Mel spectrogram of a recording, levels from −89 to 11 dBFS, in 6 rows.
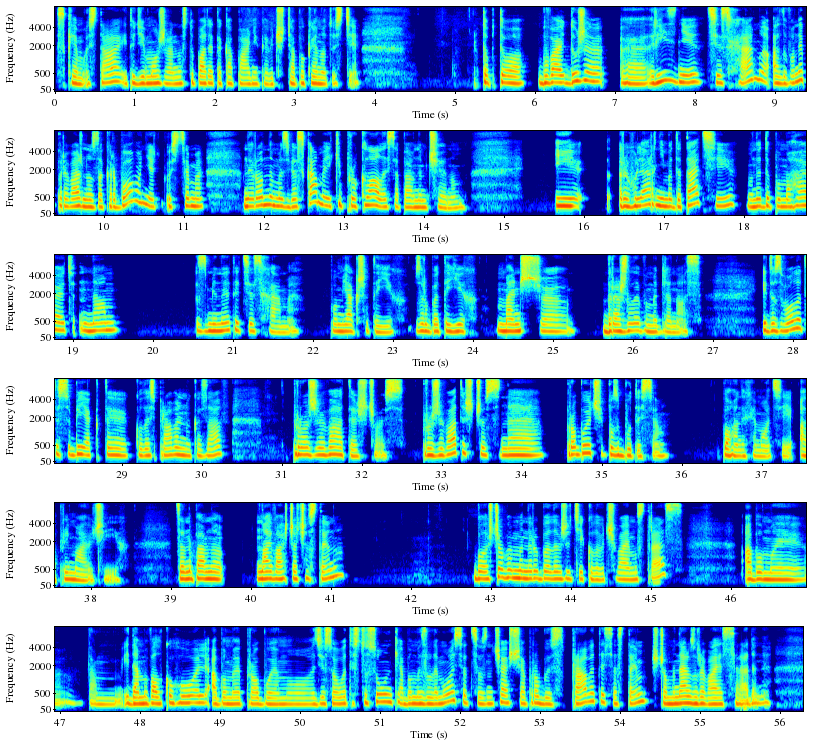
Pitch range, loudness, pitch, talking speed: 185-225 Hz, -16 LUFS, 205 Hz, 115 wpm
